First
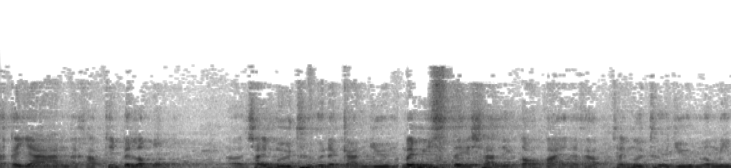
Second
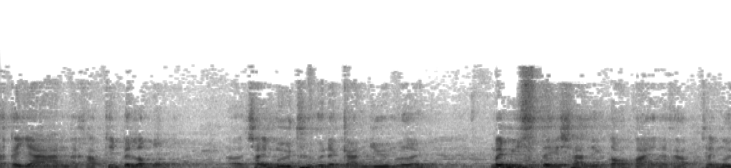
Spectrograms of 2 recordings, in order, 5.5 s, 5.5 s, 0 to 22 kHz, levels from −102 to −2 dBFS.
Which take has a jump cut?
first; 1 cut; at 3.0 s

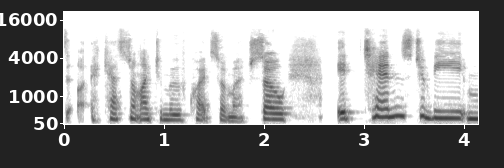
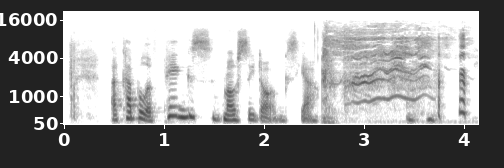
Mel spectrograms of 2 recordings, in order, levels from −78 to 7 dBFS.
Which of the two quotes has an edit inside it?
second; 1 cut; at 1.6 s

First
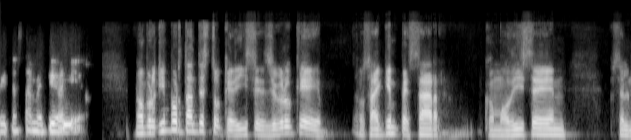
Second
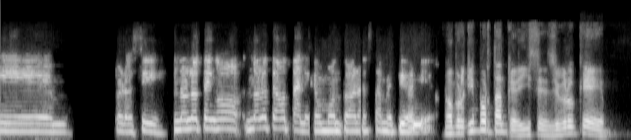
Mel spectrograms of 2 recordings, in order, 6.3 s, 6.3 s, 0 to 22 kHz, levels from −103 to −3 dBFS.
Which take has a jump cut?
second; 5 cuts; at 1.7 s, 3.1 s, 3.6 s, 4.4 s, 5.1 s

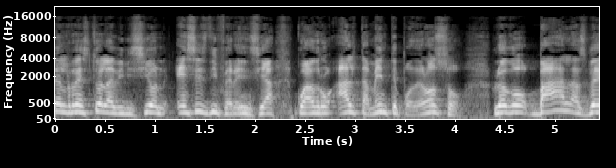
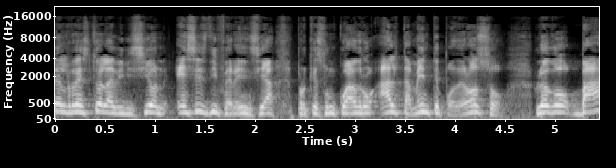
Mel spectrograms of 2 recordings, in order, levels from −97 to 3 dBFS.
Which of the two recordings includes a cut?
first; 1 cut; at 2.4 s

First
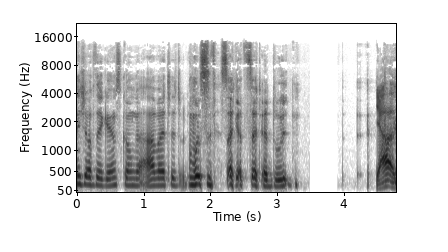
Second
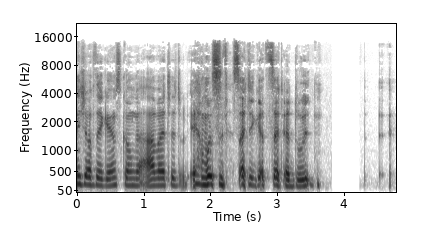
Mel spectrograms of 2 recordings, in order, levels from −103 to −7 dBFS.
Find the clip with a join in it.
first; 2 cuts; at 1.7 s, 2.4 s

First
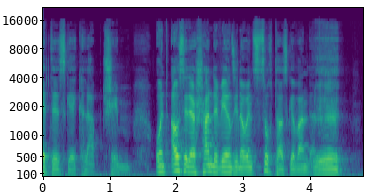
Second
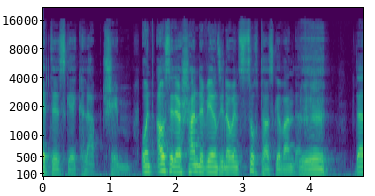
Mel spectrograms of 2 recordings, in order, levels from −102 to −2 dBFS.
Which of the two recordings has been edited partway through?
second; 1 cut; at 1.4 s

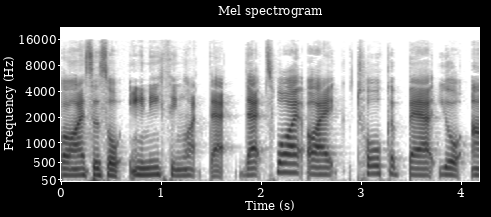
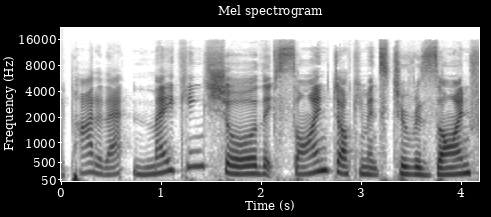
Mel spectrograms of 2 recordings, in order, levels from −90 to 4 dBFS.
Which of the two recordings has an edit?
second; 1 cut; at 2.1 s

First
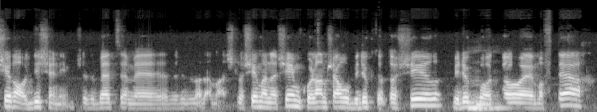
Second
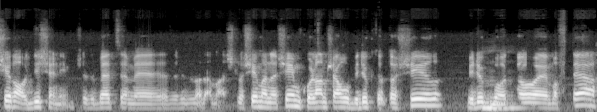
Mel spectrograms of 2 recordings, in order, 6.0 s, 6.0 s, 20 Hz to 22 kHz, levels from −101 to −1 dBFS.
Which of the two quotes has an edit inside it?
first; 1 cut; at 4.5 s

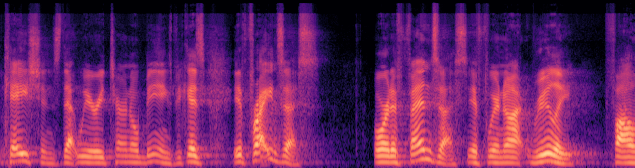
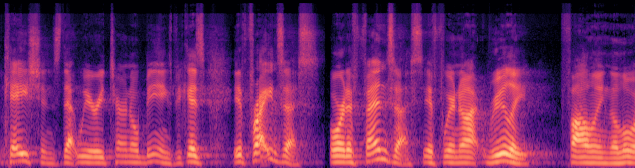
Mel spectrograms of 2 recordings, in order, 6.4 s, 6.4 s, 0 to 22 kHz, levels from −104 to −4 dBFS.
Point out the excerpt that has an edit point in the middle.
second; 1 cut; at 3.2 s

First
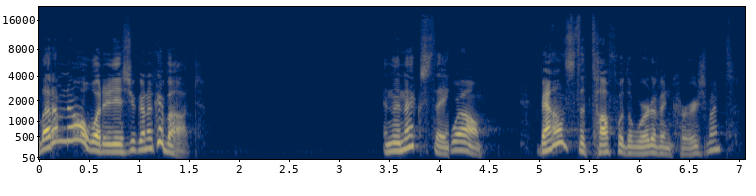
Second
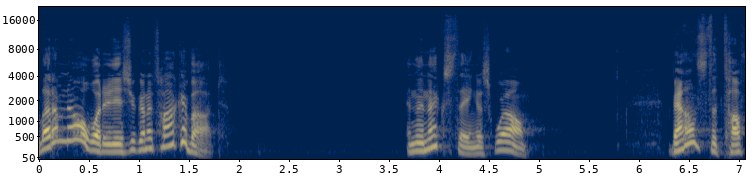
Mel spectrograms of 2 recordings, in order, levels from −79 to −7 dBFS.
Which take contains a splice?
first; 3 cuts; at 1.1 s, 4.1 s, 4.8 s

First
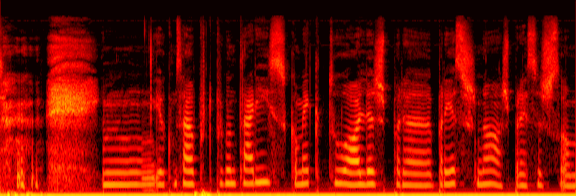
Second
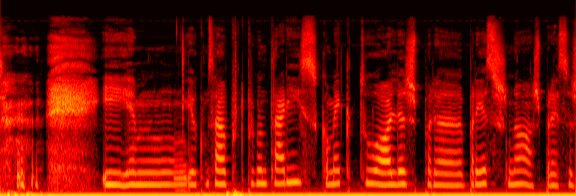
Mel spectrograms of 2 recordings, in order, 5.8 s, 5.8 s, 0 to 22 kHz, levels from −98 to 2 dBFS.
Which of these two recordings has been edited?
first; 1 cut; at 1.0 s

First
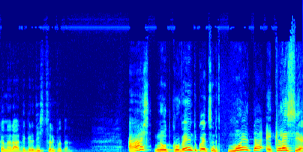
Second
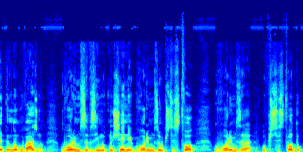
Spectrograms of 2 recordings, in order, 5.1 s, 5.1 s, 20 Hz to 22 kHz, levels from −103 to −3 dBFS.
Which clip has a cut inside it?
first; 2 cuts; at 2.5 s, 3.7 s

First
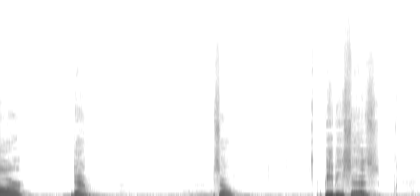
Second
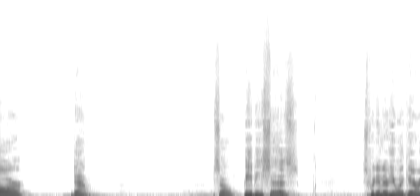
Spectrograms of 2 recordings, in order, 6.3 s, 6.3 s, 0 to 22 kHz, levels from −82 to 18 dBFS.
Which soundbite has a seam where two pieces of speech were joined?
second; 1 cut; at 3.6 s

